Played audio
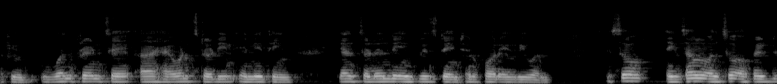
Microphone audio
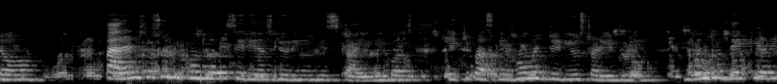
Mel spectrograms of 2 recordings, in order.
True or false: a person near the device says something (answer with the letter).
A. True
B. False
A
